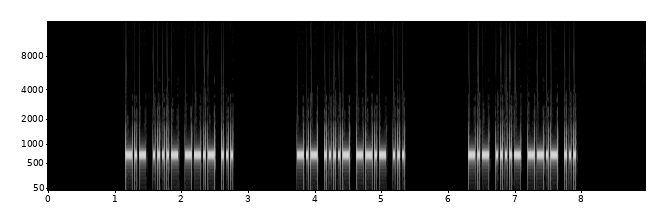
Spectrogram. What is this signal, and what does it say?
Morse code, heard as a keyed tone, about 34 wpm, 700 Hz. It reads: K4QS K4QS K4QS
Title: Call Signs Repeated 2x - 35wpm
